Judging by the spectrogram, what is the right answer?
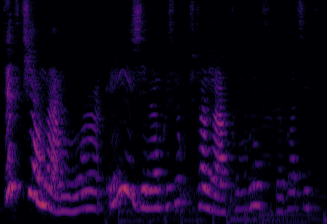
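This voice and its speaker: A young woman vlogging casually to camera in a room, frank and expressive, swearing now and then. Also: a little high, quick pace, faint music behind. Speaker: fitness and weight-loss vlogger. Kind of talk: casual vlog talk to camera.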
